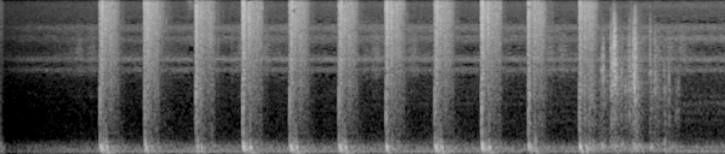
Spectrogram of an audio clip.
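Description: Footsteps crunch steadily on a path outdoors.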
